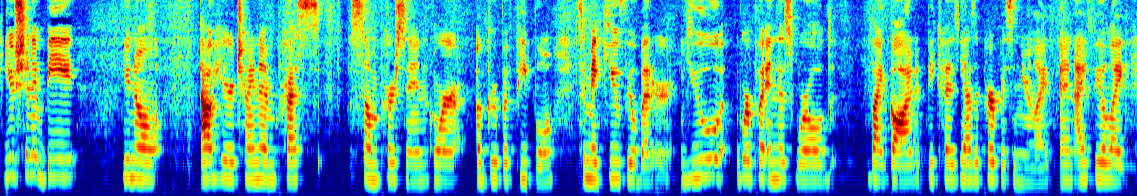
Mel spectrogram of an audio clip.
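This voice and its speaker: A young woman talks straight to her camera in a relaxed vlog, earnest and full of filler words. Her voice sits a little high and rings bright and forward. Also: a little slow. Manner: earnest, chatty, heavy use of fillers like "you know" and "like". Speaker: vlogger. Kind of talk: casual talking-to-camera vlog.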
